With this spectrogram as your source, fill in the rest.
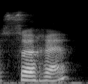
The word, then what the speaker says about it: sera: For he will be is il sera. No S. Il sera.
